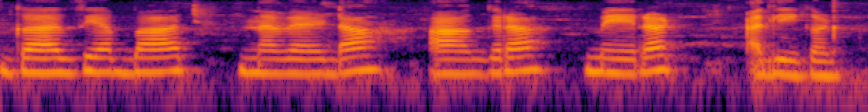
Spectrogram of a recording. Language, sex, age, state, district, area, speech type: Urdu, female, 18-30, Uttar Pradesh, Ghaziabad, urban, spontaneous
